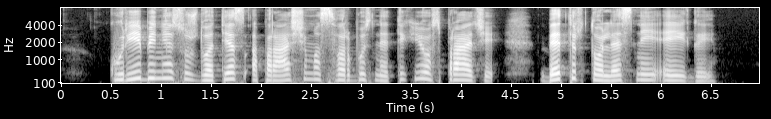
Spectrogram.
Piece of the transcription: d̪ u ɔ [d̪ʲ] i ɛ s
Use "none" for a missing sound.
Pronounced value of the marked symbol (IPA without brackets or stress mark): t̪ʲ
